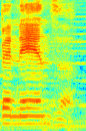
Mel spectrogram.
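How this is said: It is said in an American accent.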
